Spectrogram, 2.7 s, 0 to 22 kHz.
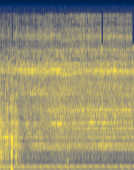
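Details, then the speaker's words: A single soft click, then a quiet, steady low hum without rattle as the compressor of a 16-year-old, once-flooded water cooler runs normally on the first try after a part replacement. "running that's all it took oh that is just brilliant"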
